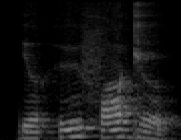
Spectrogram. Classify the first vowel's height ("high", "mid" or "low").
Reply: mid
